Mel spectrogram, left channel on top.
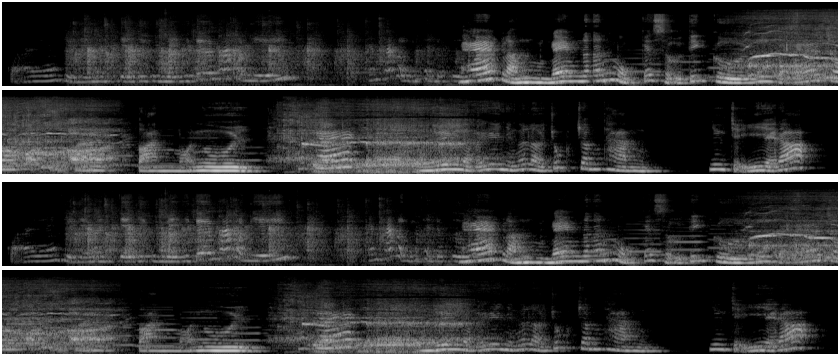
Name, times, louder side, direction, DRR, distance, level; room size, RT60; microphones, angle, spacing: voice 1, 0.1-2.9 3.7-4.9, right 3 dB, 30° right, 0.7 m, -37 dB
Applause, 0.6-7.7 8.0-8.7 9.1-9.2 9.5-10.0, equal, 5° left, 1.0 m, -42 dB
voice 2, 4.6-8.6 9.1-9.5 9.7-11.0 11.3-12.0 12.5-14.9 15.4-16.4, left 3 dB, 45° left, 0.4 m, -26 dB
Wind instrument woodwind instrument, 4.9-5.3 5.6-12.2, right 4 dB, 70° right, 0.6 m, -46 dB
sound 1, 7.2-9.6 11.0-13.5, left 3 dB, 80° left, 0.7 m, -29 dB
4.1 x 2.3 x 2.7 m
head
